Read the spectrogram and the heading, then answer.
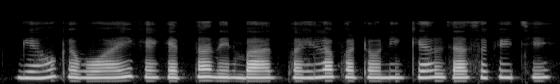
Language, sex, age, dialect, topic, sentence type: Magahi, female, 18-24, Western, agriculture, question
